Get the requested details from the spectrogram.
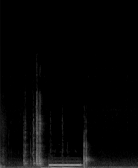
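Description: A telephone gives a short steady beep.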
